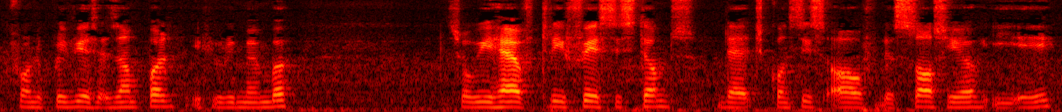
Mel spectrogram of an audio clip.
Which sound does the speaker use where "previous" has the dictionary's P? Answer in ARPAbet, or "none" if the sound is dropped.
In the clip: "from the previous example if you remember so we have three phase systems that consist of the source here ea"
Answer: P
